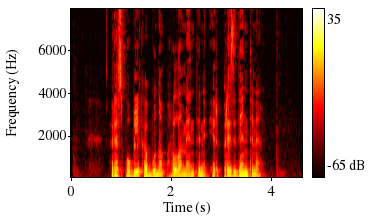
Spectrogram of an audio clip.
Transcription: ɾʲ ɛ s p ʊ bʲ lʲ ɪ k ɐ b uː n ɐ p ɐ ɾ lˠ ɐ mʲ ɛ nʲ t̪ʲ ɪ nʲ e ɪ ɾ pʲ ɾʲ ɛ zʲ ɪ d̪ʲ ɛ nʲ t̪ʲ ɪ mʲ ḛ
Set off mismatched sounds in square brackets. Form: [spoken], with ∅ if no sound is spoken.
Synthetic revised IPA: ɾʲ ɛ s p ʊ bʲ lʲ ɪ k ɐ b uː n ɐ p ɐ ɾ lˠ ɐ mʲ ɛ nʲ t̪ʲ ɪ nʲ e ɪ ɾ pʲ ɾʲ ɛ zʲ ɪ d̪ʲ ɛ nʲ t̪ʲ ɪ [nʲ] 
